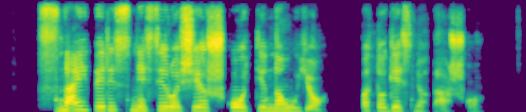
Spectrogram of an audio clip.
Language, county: Lithuanian, Telšiai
